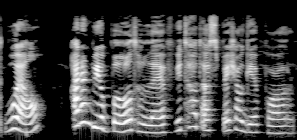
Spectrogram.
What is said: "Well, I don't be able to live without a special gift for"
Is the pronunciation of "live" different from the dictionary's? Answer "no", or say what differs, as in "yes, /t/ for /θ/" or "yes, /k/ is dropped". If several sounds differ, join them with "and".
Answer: yes, /f/ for /v/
